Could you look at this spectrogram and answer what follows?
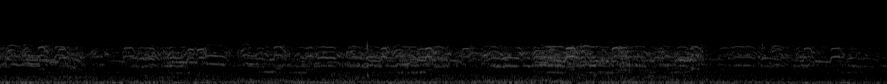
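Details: A flock of long-tailed ducks at the Vistula river mouth on 8 February 2013 keeps up a dense, overlapping chorus of nasal, yodeling calls over a low rumble of wind or water.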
